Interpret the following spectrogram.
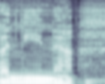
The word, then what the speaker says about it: Anina: In closing, what we like to do, Chef Anina, am I pronouncing it right? That's perfect. Which means little Anna. And that's what that's why Chef Anina.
